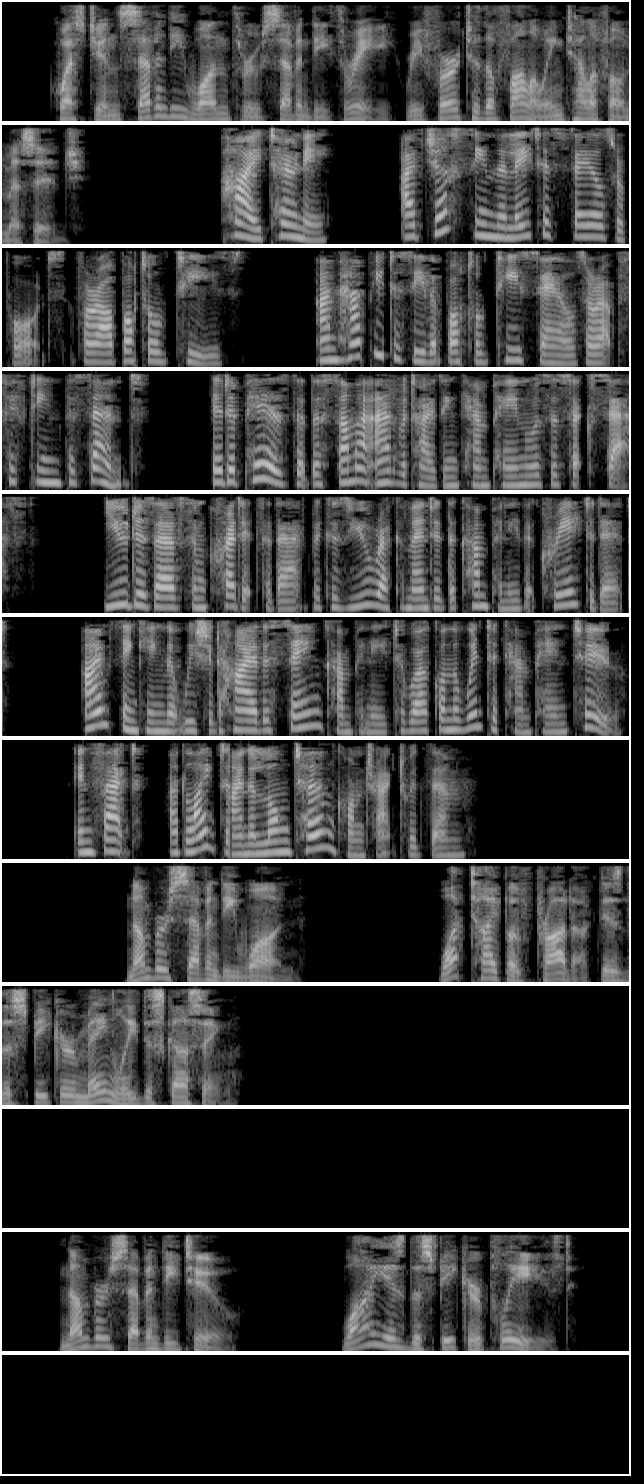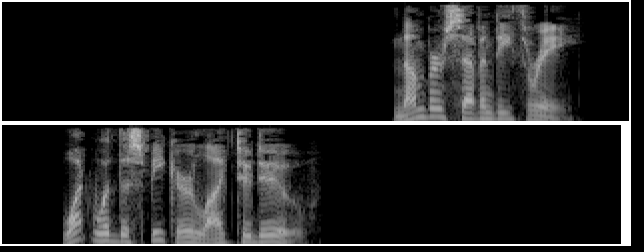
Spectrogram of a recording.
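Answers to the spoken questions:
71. Bottled tea
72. Sales increased by 15%
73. Sign a long-term contract with the advertising company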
